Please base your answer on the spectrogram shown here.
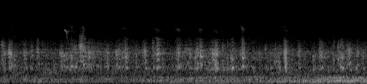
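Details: Many wood frogs, the first of 2013, chorusing at a pool in Uxbridge, Massachusetts, on a sunny late-March day: overlapping hoarse, duck-like clucks in rapid succession, with some low handling rumble.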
